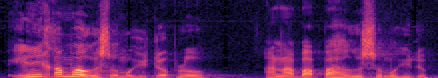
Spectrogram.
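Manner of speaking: fast, high, loud protest; incredulous doctor. Retold or imitated. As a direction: object in rapid disbelief.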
